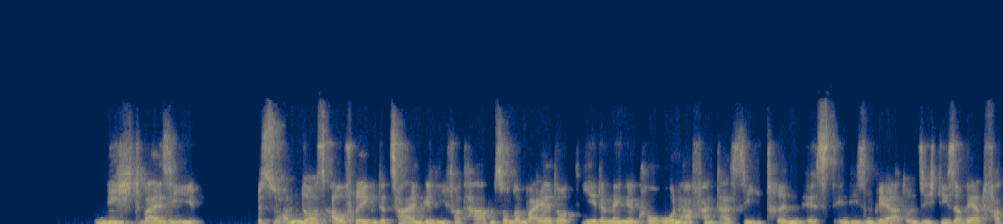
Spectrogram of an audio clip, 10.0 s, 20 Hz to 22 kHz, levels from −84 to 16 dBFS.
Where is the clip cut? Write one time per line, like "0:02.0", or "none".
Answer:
none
